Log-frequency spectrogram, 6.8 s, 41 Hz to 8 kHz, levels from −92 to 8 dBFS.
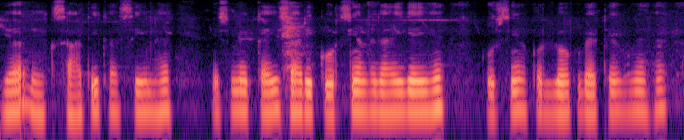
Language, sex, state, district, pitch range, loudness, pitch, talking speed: Hindi, male, Jharkhand, Palamu, 120-130 Hz, -19 LUFS, 125 Hz, 165 wpm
